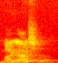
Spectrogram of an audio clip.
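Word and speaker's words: מעשר: It's pronounced Mayashra.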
